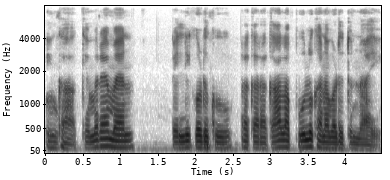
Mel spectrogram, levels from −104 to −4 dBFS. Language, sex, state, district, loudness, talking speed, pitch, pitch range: Telugu, male, Telangana, Hyderabad, -18 LUFS, 95 wpm, 115 Hz, 110-125 Hz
